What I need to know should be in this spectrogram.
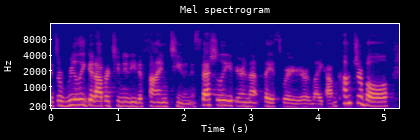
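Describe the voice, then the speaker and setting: With a New York accent, a woman speaks at a fairly quick pace with ordinary pitch variation, in a dry, close sound with no echo. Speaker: criminal defense attorney. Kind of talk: interview. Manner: fast.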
